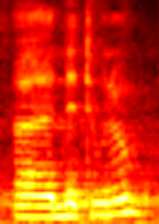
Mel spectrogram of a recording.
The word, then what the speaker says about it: Nettuno: I'm sorry, how is this name pronounced of this area? Nettuno.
